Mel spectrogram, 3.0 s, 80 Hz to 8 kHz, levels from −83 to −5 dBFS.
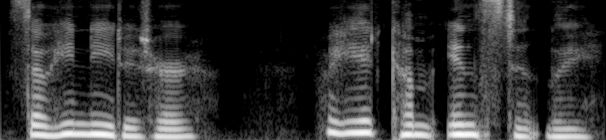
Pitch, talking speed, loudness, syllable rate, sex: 185 Hz, 180 wpm, -16 LUFS, 4.8 syllables/s, female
